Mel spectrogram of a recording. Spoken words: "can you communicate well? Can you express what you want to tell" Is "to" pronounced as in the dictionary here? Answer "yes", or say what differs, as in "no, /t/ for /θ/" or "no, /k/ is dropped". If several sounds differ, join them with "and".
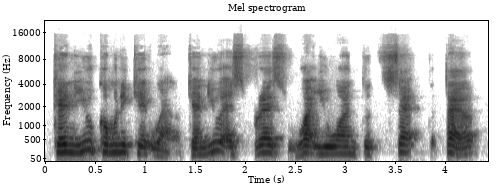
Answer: no, /s/ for /t/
